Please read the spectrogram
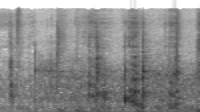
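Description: Rotating plastic lid of a pebble-shaped ashtray sliding shut over its opening, plastic rubbing on plastic in a few short scrapes.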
